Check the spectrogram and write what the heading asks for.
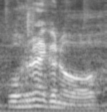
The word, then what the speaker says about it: oregano: Salt, oregano. I say oregano, not oregano, because my mum is Greek, and that's how you say it.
